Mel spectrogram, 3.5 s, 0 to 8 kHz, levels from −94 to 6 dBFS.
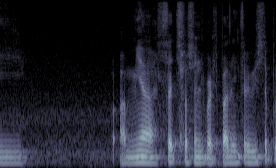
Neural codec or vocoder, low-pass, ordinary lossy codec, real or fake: none; none; none; real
